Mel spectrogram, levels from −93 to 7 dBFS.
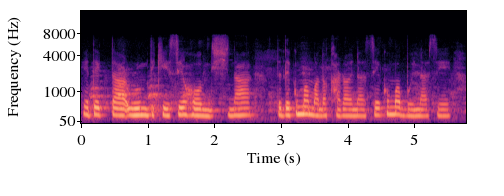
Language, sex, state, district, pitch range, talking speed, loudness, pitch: Nagamese, female, Nagaland, Dimapur, 170-190 Hz, 165 wpm, -17 LUFS, 185 Hz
